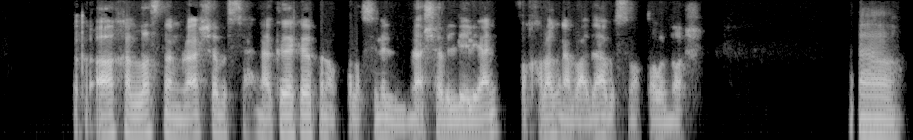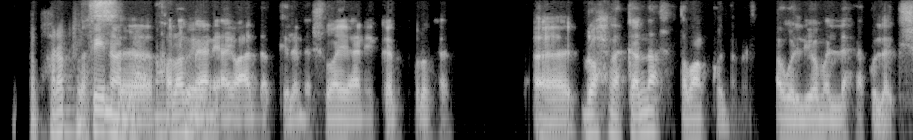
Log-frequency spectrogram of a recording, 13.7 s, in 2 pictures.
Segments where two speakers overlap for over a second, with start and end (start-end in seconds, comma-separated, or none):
7.4-8.7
